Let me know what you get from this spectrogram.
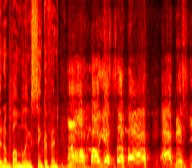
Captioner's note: laughing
